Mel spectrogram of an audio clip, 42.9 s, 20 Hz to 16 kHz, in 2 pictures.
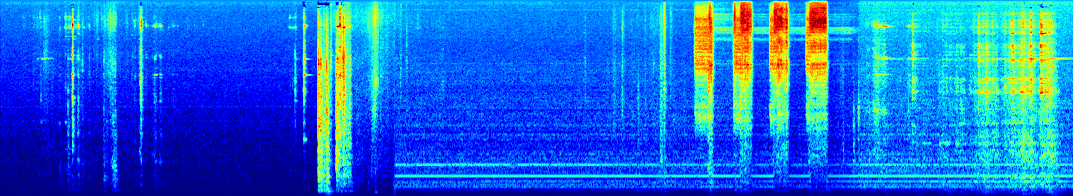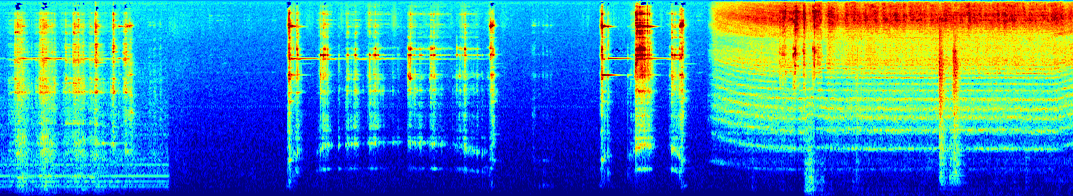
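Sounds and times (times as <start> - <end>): steady multi-pitch hum: 7.9 - 24.8
metal parts clicking and clinking: 27.2 - 31.4
ringing metallic clinks: 27.2 - 31.4, 33.5 - 35.2.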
